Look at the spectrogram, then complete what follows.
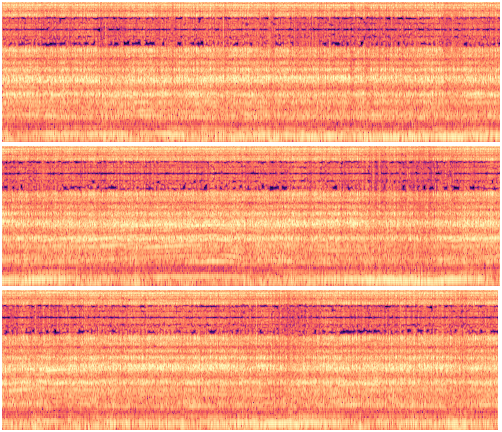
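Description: Racing kart engine heard onboard at speed, its pitch rising along the straights and dropping as it slows for corners, several times over.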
